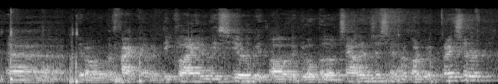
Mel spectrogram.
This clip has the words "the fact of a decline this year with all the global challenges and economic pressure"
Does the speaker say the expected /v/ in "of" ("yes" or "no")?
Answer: no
